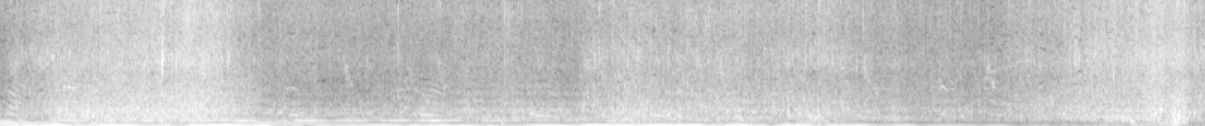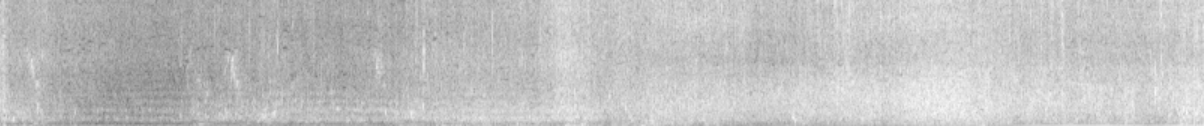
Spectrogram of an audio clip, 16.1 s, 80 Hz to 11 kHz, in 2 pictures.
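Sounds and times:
low steady hum: 0.0s - 8.0s, 13.0s - 16.0s
sea waves lapping: 0.0s - 16.0s.

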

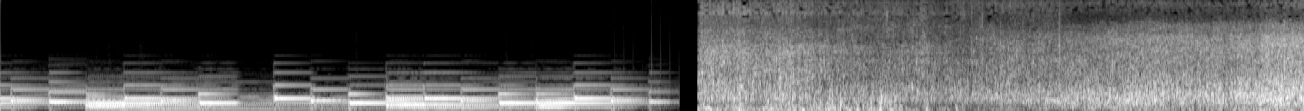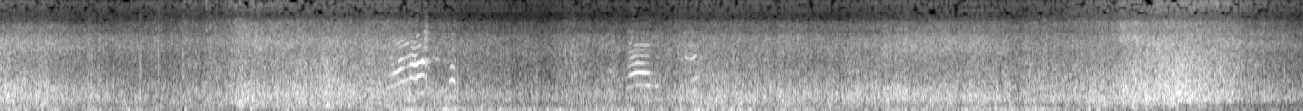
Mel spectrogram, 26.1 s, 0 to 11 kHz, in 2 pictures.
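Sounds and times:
waves foaming in shallows: 7.0s - 26.0s.

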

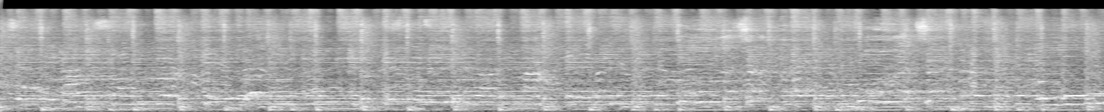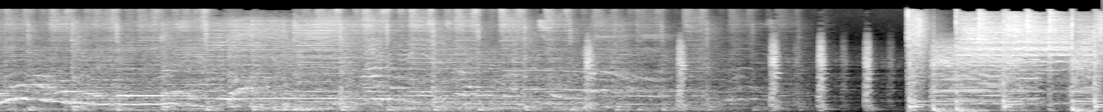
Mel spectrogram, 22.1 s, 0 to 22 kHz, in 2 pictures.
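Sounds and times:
live band music: 0.0s - 22.0s
woman singing: 14.4s - 18.9s.

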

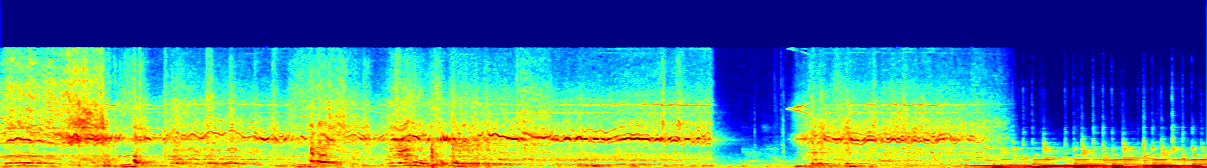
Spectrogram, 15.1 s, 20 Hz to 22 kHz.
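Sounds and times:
die grinder sanding metal: 0.0s - 9.0s, 9.9s - 12.7s.

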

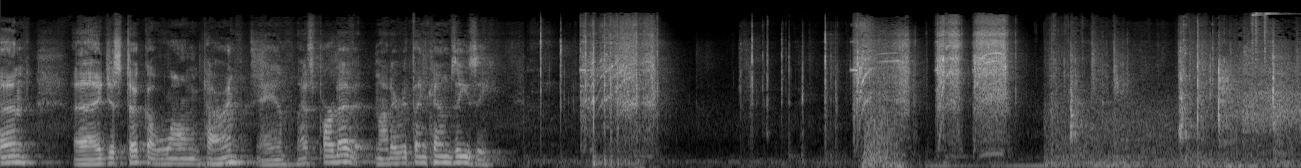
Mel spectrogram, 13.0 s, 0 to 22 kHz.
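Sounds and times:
cordless driver spinning screws: 5.8s - 6.6s, 8.3s - 10.2s.

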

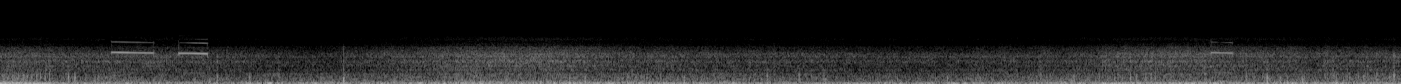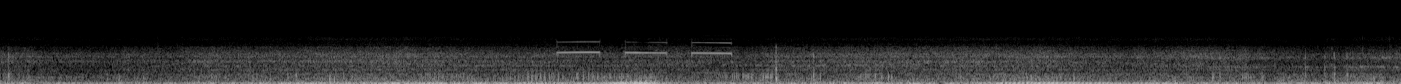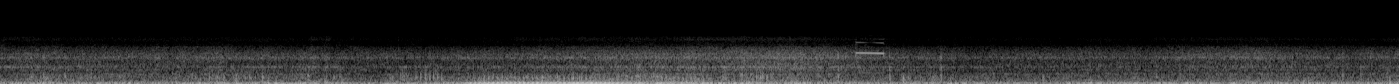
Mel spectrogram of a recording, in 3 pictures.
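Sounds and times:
wind rushing over microphone: 0.0s - 42.0s
variometer short high beeps: 1.1s - 2.2s, 12.1s - 12.4s, 19.6s - 21.4s, 36.6s - 37.0s.

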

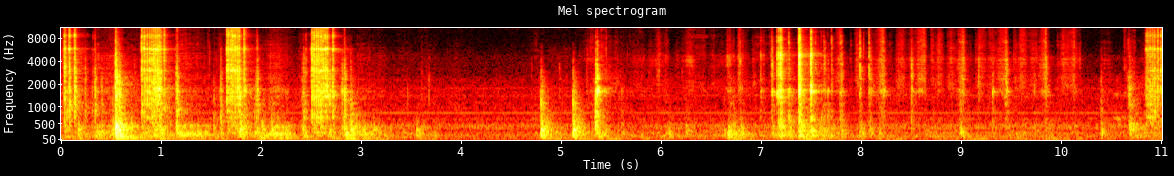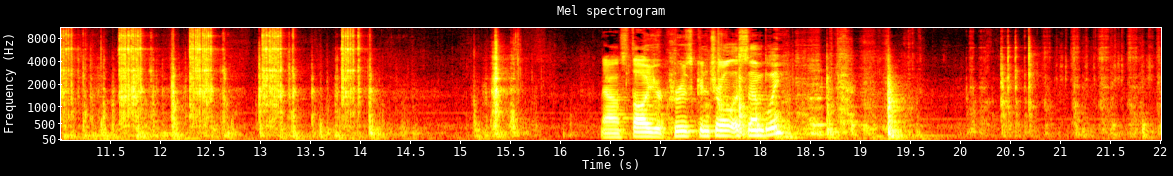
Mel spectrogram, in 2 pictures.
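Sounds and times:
ratchet wrench clicking: 0.0s - 2.8s, 10.9s - 14.1s.

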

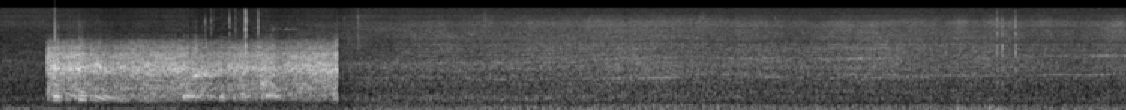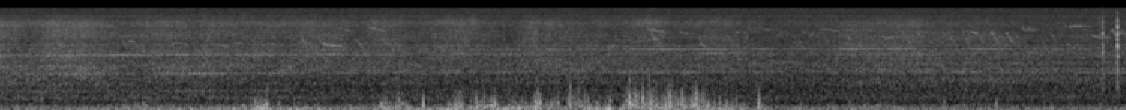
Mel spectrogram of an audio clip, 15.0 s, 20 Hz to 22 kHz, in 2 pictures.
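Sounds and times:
faint high whine: 0.3s - 2.3s
truck diesel engine driving past: 2.5s - 9.8s
wind gusting on microphone: 8.2s - 14.3s.

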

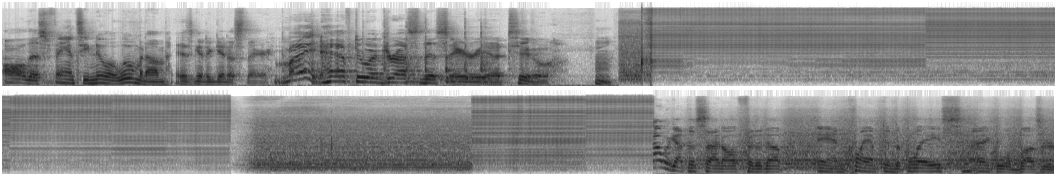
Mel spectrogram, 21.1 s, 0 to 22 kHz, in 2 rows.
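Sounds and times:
electric arc welding buzz: 6.2s - 17.2s.

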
